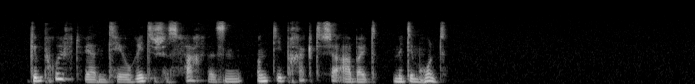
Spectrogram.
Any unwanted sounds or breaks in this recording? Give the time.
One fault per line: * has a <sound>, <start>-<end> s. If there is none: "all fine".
all fine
